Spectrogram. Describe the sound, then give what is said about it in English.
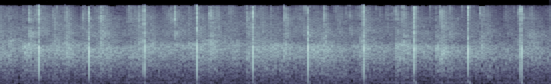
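A church audience claps hands together, sending about ten sharp, evenly spaced claps over a dense wash of applause. The sound is steady, rhythmic and moderately loud throughout. “Come on, let's give the Lord a hand clap.”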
